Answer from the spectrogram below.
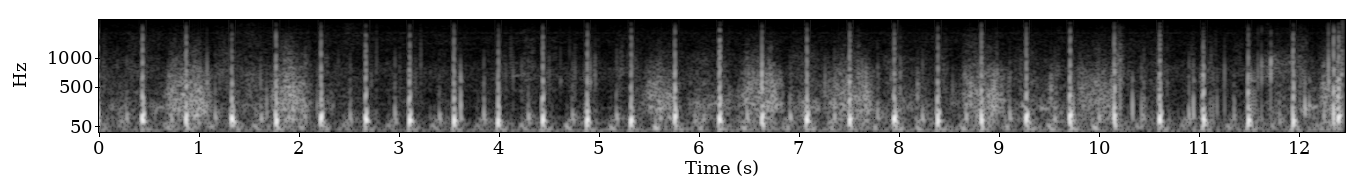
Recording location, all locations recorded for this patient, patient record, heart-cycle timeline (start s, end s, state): pulmonary valve (PV)
aortic valve (AV)+pulmonary valve (PV)+tricuspid valve (TV)+mitral valve (MV)
#Age: Child
#Sex: Female
#Height: 118.0 cm
#Weight: 17.0 kg
#Pregnancy status: False
#Murmur: Present
#Murmur locations: mitral valve (MV)
#Most audible location: mitral valve (MV)
#Systolic murmur timing: Holosystolic
#Systolic murmur shape: Plateau
#Systolic murmur grading: I/VI
#Systolic murmur pitch: Medium
#Systolic murmur quality: Blowing
#Diastolic murmur timing: nan
#Diastolic murmur shape: nan
#Diastolic murmur grading: nan
#Diastolic murmur pitch: nan
#Diastolic murmur quality: nan
#Outcome: Abnormal
#Campaign: 2015 screening campaign
0.00	2.50	unannotated
2.50	2.59	S1
2.59	2.66	systole
2.66	2.76	S2
2.76	2.96	diastole
2.96	3.04	S1
3.04	3.10	systole
3.10	3.20	S2
3.20	3.40	diastole
3.40	3.47	S1
3.47	3.54	systole
3.54	3.63	S2
3.63	3.85	diastole
3.85	3.92	S1
3.92	3.99	systole
3.99	4.09	S2
4.09	4.30	diastole
4.30	4.36	S1
4.36	4.44	systole
4.44	4.53	S2
4.53	4.73	diastole
4.73	4.80	S1
4.80	4.87	systole
4.87	4.97	S2
4.97	5.17	diastole
5.17	5.24	S1
5.24	5.32	systole
5.32	5.41	S2
5.41	12.46	unannotated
